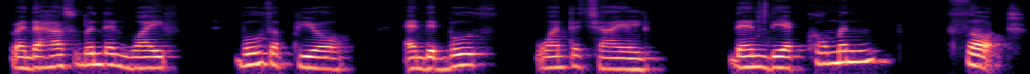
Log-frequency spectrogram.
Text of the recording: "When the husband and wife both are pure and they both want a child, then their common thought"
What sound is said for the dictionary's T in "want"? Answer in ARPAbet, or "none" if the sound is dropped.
T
